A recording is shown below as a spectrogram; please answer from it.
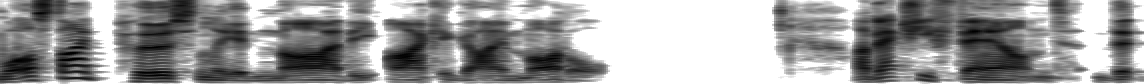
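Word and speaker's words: ikigai: with a model and i've you've got this icker guy or actually you know the correct pronouncing pronunciation i understand is ike guy so um so you may have heard of ikogai which is a japanese model for career choice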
